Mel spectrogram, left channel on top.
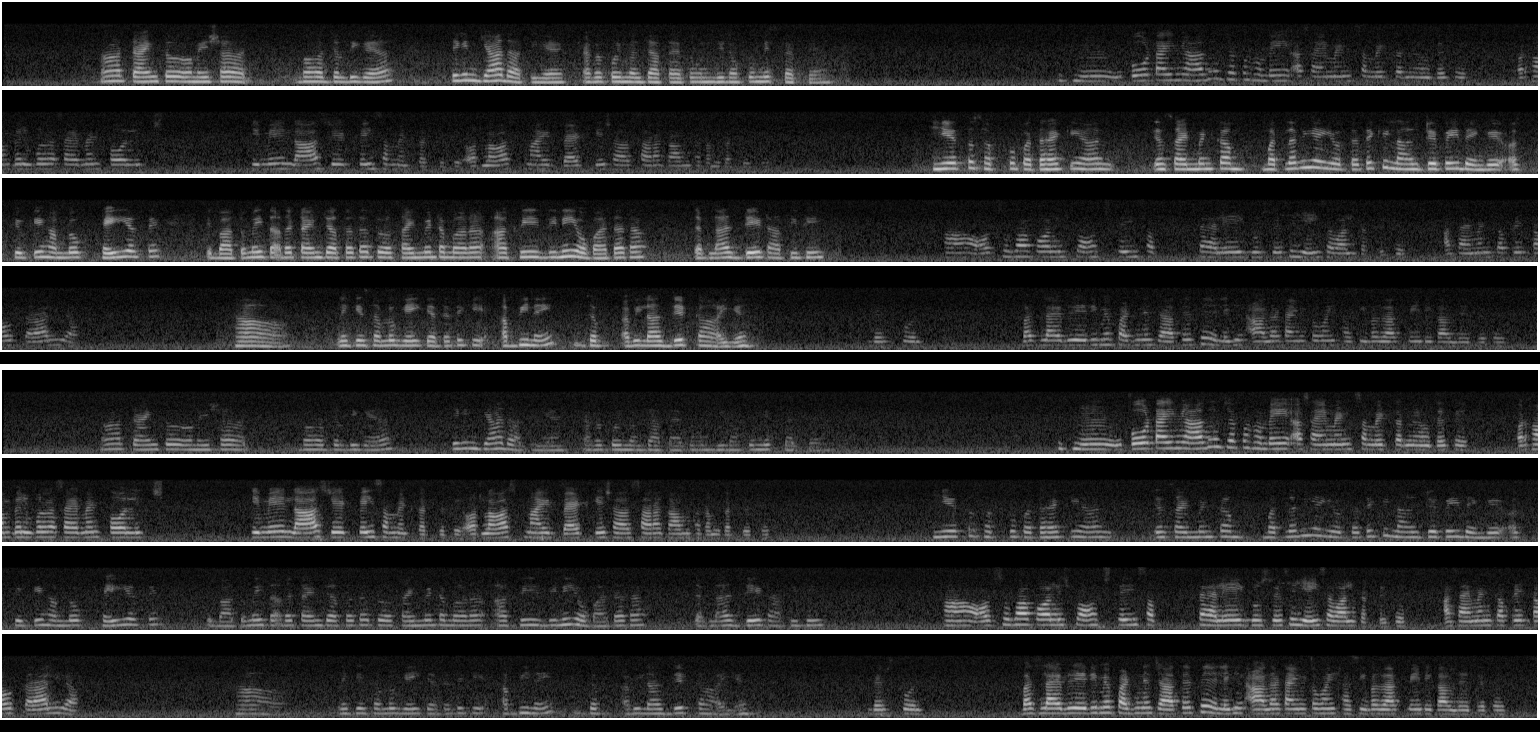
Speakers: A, on the left; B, on the right.
A: ہاں ٹائم تو ہمیشہ بہت جلدی گیا لیکن یاد آتی ہے اگر کوئی مل جاتا ہے تو ان دنوں کو مس کرتے ہیں
B: ھمم وہ ٹائم یاد ہے جب ہمیں اسائنمنٹ سبمٹ کرنے ہوتے تھے اور ہم بلکل اسائنمنٹ کالج کہ میں لاسٹ ڈیٹ پہ ہی سبمٹ کرتے تھے اور لاسٹ نائٹ بیٹھ کے سارا کام ختم کرتے تھے
A: یہ تو سب کو پتا ہے کہ اں اسائنمنٹ کا مطلب ہی یہی ہوتا تھا کہ لاسٹ ڈے پہ ہی دیں گے کیونکہ ہم لوگ ہے ہی ایسے باتوں میں ہی زیادہ ٹائم جاتا تھا تو اسائنمنٹ ہمارا آخری دن ہی ہو پاتا تھا جب لاسٹ ڈیٹ آتی تھی
B: ہاں اور صبح کالج پہنچتے ہی سب پہلے ایک دوسرے سے یہی سوال کرتے تھے اسائنمنٹ کا پرنٹ آؤٹ کرا لیا
A: ہاں لیکن سب لوگ یہی کہتے تھے کہ اب بھی نہیں جب ابھی لاسٹ ڈیٹ کہاں آئی ہے
B: بلکل بس لائبریری میں پڑھنے جاتے تھے لیکن آدھا ٹائم تو وہیں ہنسی مذاق میں ہی نکال دیتے تھے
